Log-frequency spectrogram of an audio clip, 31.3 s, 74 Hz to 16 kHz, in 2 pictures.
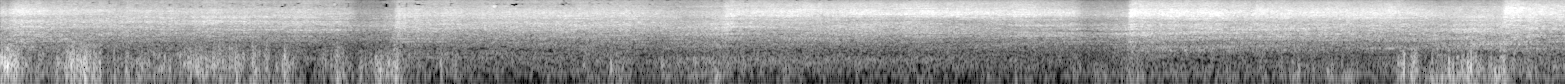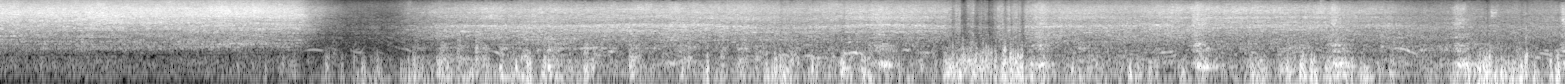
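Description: Loud hiss of steam from No.85 Merlin, a three-cylinder compound 4-4-0 steam locomotive, as it pulls away with steam escaping around its cylinders. About two-thirds through, the hiss dies away and gives way to the rumble and clatter of carriages rolling past on the rails.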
